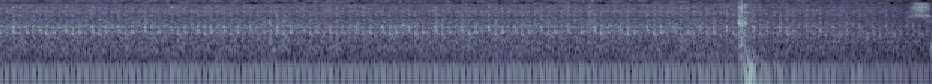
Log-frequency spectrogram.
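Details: Mini Cooper D diesel after crank pulley and belt refitted; even steady idle clatter with no rattle or knock, a couple of clicks near the end; earlier brick-in-washing-machine rattle gone, sounds good, normal idle.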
